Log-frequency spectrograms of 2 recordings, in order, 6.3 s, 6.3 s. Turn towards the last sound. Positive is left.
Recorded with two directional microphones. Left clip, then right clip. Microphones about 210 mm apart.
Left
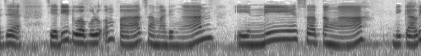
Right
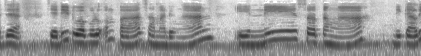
turn(degrees=25)  # may be behind; listen again after turning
